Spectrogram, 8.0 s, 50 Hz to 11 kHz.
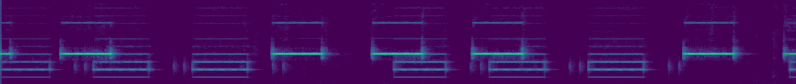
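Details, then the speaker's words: Ademco 6128 alarm keypad on the bench, no modules fitted, fire panic triggered by pressing 1 and star: repeating high electronic beeps in short bursts with pauses, keypad tones mixed in. Fire panic alarm. "So 1 and star, if we push that, that's our fire panic."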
